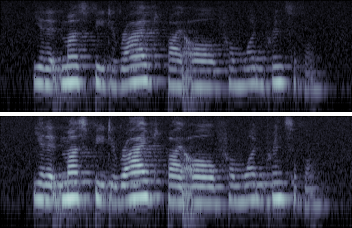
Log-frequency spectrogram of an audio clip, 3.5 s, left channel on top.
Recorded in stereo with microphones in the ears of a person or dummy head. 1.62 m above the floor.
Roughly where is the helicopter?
I don't hear a helicopter.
